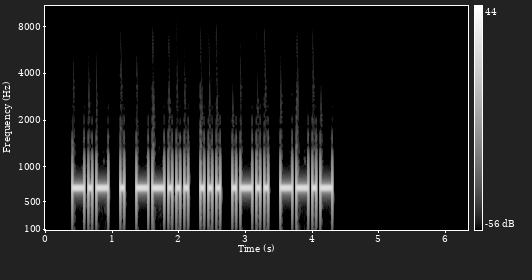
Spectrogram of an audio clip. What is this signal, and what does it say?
Morse code, heard as a keyed tone, about 20 wpm, 700 Hz. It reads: KE7SLQ
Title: USA Call Signs - 6 Characters - Repeated 3x - 20wpm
